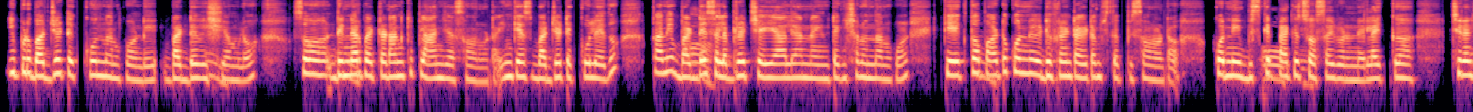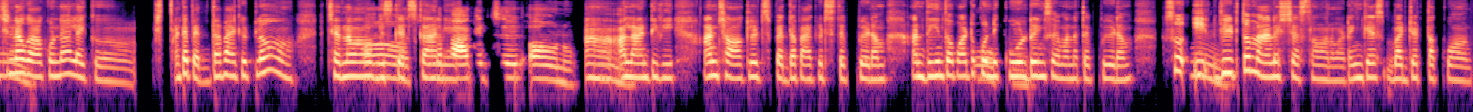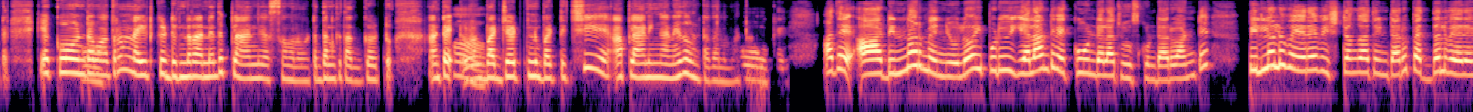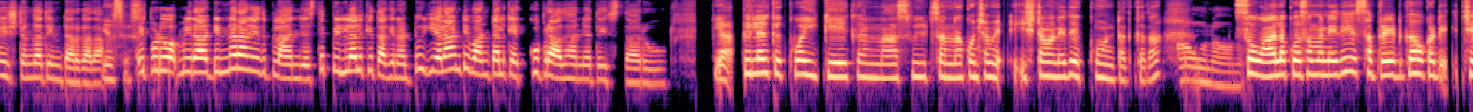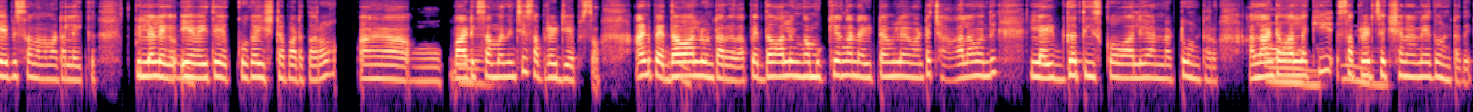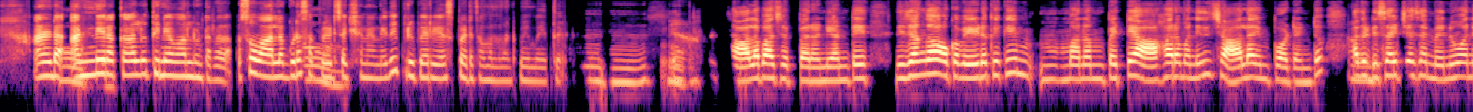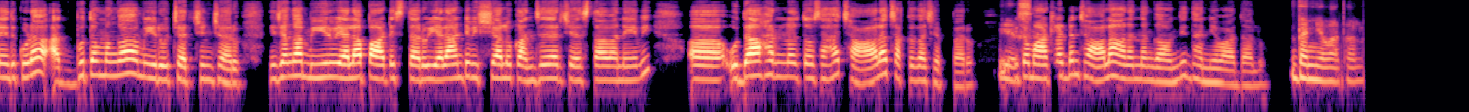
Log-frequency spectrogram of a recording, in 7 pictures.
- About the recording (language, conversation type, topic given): Telugu, podcast, వేడుక కోసం మీరు మెనూని ఎలా నిర్ణయిస్తారు?
- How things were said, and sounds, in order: in English: "బడ్జెట్"; in English: "బర్త్ డే"; in English: "సో, డిన్నర్"; in English: "ప్లాన్"; in English: "ఇన్‌కేస్ బడ్జెట్"; in English: "బర్త్డే సెలబ్రేట్"; in English: "ఇంటెన్షన్"; in English: "కేక్‌తో"; in English: "డిఫరెంట్ ఐటెమ్స్"; in English: "బిస్కెట్"; in English: "లైక్"; lip smack; in English: "ప్యాకెట్‌లొ"; in English: "బిస్కెట్స్"; other background noise; in English: "అండ్ చాక్లెట్స్"; in English: "ప్యాకెట్స్"; in English: "అండ్"; in English: "కూల్‌డ్రింక్స్"; in English: "సో"; in English: "మ్యానేజ్"; in English: "ఇన్‌కేస్ బడ్జెట్"; in English: "నైట్‌కి డిన్నర్"; in English: "ప్లాన్"; in English: "బడ్జెట్‌ని"; in English: "ప్లానింగ్"; in English: "డిన్నర్ మెన్యూలో"; in English: "యెస్, యెస్"; in English: "డిన్నర్"; in English: "ప్లాన్"; in English: "కేక్"; in English: "స్వీట్స్"; in English: "సో"; in English: "సెపరేట్‌గా"; in English: "లైక్"; in English: "సెపరేట్"; in English: "అండ్"; in English: "నైట్"; in English: "లైట్‌గా"; in English: "సెపరేట్ సెక్షన్"; in English: "అండ్"; in English: "సో"; in English: "సెపరేట్ సెక్షన్"; in English: "ప్రిపేర్"; giggle; in English: "డిసైడ్"; in English: "మెనూ"; in English: "కన్సిడర్"; in English: "యెస్"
